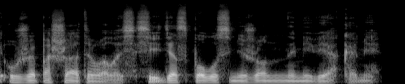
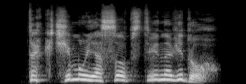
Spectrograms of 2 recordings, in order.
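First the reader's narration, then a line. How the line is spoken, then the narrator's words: Sharply raised voice. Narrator (Russian): Резко повысил голос Дональдсон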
